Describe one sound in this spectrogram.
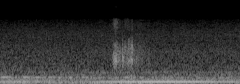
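A paper page turns with a soft rustle.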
